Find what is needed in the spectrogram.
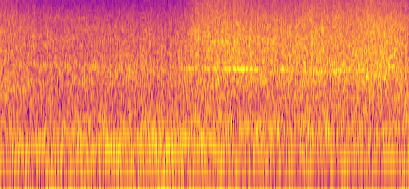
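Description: Sci-fi spaceship engine sound effect for a hovering flying saucer: a loud, steady mechanical rumble with a low hum and a faint high whine.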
